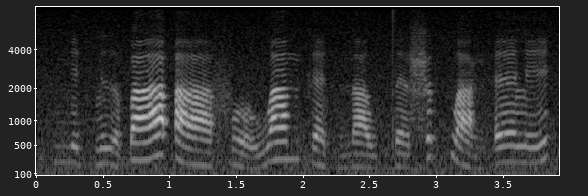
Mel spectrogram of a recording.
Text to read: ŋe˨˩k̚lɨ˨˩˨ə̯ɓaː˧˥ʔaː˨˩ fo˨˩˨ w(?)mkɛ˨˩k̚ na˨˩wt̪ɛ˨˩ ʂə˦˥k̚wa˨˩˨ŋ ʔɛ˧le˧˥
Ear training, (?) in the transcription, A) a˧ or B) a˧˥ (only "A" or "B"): A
